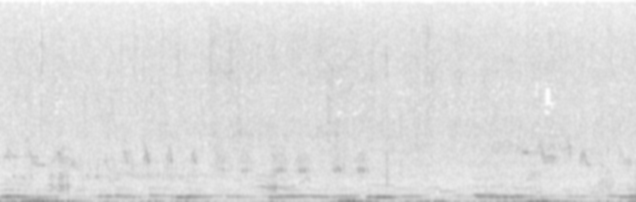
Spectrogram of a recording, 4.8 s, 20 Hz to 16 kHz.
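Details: Red-necked grebe recorded on 10 May 2022 gives a long, steady series of low, nasal, braying notes with a slight waver, over heavy wind rumble.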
